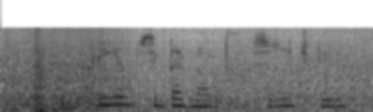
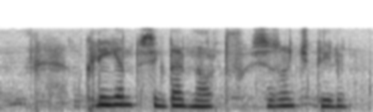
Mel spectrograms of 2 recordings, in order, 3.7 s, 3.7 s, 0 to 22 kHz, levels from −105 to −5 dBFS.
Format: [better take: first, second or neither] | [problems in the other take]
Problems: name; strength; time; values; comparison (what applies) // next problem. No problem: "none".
second | background sound (Waves, surf); as loud as the speech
